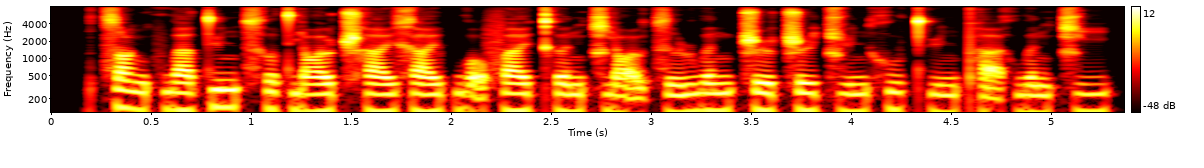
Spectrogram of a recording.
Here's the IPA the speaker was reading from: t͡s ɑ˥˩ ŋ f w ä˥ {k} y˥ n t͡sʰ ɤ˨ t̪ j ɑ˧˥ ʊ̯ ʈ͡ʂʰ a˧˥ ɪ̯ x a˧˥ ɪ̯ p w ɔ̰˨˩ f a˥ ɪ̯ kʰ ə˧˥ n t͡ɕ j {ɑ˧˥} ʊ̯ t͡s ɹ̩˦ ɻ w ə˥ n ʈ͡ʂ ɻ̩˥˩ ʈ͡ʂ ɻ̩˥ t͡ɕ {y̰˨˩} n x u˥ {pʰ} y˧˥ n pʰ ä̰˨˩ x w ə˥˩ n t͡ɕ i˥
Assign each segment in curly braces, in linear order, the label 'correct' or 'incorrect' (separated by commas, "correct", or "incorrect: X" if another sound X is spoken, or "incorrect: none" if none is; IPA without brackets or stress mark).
incorrect: t̪, incorrect: ɑ̰˨˩, incorrect: y˧˥, incorrect: t̪ʰ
